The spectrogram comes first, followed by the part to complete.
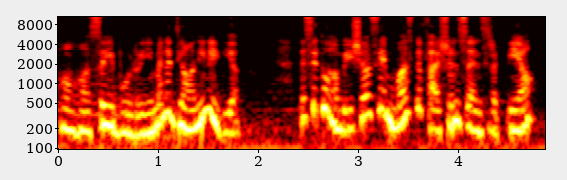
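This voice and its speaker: A woman's voice: medium pitch, big pitch swings, fairly quick, lightly acted. A woman playing a cheerful, friendly young female friend in a cartoon story, chatting casually. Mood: friendly, chatty. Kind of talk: Hindi cartoon moral story acting. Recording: music behind the voice.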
